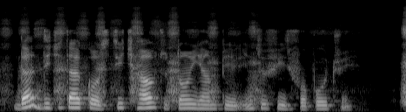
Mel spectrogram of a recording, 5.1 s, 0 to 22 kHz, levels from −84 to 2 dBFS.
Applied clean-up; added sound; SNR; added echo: none; Dog; 15 dB; none.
